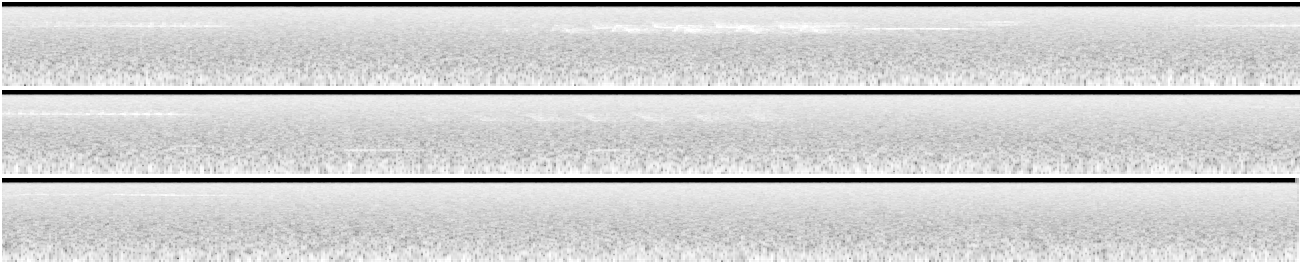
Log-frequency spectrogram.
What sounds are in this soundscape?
Dark-eyed Junco, Ovenbird, Black-throated Green Warbler, unidentified call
